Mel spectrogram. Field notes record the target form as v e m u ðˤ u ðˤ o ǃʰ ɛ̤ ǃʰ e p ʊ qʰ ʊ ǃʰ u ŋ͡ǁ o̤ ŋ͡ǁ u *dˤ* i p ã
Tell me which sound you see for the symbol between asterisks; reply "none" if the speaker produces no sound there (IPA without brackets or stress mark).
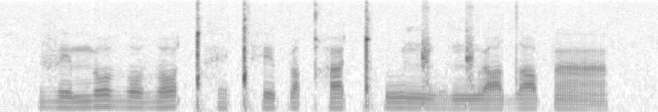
dˤ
